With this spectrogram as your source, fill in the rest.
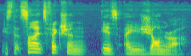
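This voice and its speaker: Speaking slowly but very animatedly in a mid-range voice, a man hosts a video essay, giving an informal, opinionated explanation to camera. He drifts between ideas and speaks straight to the viewer from his home set among rice fields in Bali.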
